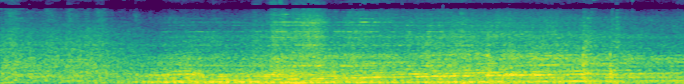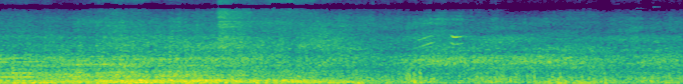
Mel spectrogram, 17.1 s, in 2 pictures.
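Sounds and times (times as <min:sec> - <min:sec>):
streetcar motor whine: 0:00.0 - 0:13.6
wheels rumbling on rails: 0:00.0 - 0:17.0.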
